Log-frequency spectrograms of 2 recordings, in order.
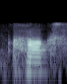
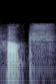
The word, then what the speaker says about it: hoax: See, Jijabai believed that the letter was a hoax because she did not trust Aurangzeb. 1 minute, you pronounce it as hoax, not hawks.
